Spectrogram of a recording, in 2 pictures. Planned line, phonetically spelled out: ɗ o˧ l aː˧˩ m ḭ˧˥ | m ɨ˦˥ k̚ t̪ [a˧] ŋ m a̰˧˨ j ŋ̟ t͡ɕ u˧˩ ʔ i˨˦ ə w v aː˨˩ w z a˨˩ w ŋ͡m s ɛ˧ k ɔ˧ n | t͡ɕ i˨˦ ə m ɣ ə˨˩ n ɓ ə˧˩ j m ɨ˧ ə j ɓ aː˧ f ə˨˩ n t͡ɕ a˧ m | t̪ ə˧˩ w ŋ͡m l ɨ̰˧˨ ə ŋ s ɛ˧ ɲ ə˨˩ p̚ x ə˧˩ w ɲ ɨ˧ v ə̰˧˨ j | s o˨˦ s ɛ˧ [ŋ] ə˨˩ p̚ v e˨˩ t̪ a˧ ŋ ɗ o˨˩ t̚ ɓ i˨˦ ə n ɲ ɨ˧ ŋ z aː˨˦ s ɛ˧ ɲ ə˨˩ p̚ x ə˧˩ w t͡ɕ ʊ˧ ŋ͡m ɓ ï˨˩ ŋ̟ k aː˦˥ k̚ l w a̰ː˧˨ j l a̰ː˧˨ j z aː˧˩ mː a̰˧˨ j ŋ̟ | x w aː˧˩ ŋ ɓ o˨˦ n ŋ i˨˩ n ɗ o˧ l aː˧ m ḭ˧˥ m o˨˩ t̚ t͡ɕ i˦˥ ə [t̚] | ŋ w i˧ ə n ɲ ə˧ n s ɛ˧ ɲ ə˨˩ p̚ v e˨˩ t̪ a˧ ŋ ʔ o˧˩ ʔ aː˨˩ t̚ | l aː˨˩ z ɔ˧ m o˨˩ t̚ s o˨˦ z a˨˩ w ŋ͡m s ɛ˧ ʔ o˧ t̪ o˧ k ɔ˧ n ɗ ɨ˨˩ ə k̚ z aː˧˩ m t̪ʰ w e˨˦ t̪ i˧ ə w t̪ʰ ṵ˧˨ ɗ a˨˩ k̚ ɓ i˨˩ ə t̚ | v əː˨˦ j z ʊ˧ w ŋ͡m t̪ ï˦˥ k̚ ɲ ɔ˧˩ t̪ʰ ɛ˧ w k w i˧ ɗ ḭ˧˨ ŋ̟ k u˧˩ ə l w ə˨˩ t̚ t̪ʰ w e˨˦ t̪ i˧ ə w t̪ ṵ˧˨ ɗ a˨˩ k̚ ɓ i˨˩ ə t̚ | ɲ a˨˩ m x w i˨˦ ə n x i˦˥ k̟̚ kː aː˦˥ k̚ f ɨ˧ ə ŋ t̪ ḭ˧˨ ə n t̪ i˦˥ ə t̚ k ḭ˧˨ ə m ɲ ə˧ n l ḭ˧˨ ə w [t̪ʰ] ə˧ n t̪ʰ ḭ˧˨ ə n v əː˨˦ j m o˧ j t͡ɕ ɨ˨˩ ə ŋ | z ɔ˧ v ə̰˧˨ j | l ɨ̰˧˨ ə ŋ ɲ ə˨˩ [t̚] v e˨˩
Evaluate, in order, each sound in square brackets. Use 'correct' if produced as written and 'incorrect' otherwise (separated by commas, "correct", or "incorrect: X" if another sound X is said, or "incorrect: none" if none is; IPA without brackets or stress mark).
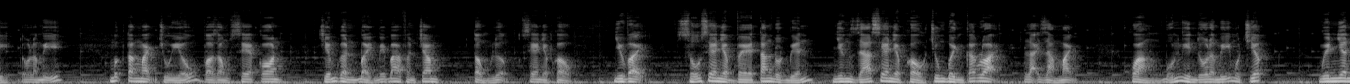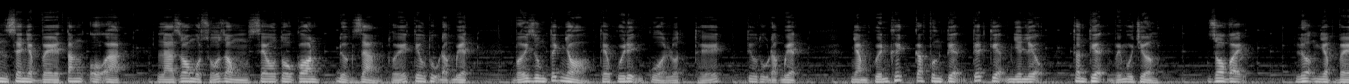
correct, incorrect: ɲ, incorrect: k̚, correct, incorrect: p̚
